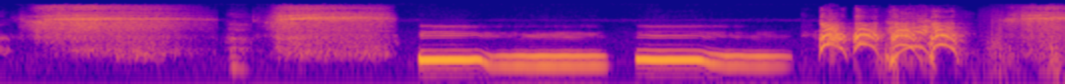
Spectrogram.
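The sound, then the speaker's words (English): Someone imitates soothing ocean waves with their voice: long breathy shushing hisses, then moaning hummed tones that step down in pitch, a quick warbling swoop, and another rushing hiss. “I'll just make some soothing ocean sounds for you.”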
